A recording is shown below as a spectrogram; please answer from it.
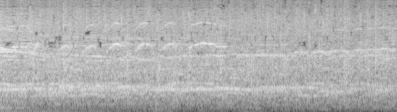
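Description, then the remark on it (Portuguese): Steady, sustained applause from a sizable audience for a performer, Gustavo, after a song, a dense wash of clapping that holds at an even level throughout without any voices standing out. “Fuerte el aplauso para Gustavo, por favor.”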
